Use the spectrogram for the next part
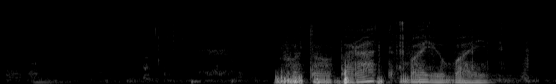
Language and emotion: Russian, neutral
